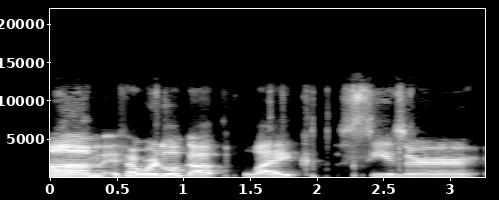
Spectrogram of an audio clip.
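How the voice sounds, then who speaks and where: A woman's voice: fairly high pitch, flat delivery, takes it slowly, sharp tone, a little hiss or hum. A young woman giving a casual slideshow lesson on speech research, chatty with many fillers. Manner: chatty, lots of "um" and "like". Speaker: speech and debate student coach.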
